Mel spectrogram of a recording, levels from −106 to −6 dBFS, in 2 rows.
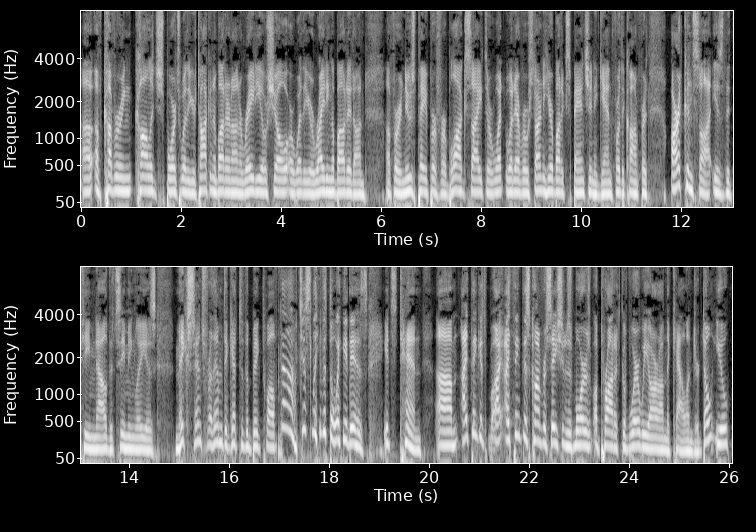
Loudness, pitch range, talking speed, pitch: -18 LUFS, 140-180 Hz, 210 wpm, 155 Hz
